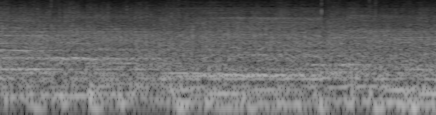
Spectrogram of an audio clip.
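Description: Football match sound in a stadium: music mixed with a low steady rumble and some crowd noise and voices, with no single sudden event standing out.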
